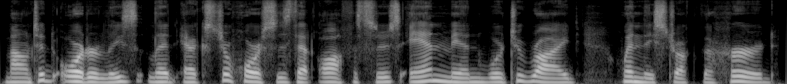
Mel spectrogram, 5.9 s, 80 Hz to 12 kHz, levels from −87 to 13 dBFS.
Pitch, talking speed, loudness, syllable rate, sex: 175 Hz, 175 wpm, -19 LUFS, 4.7 syllables/s, female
